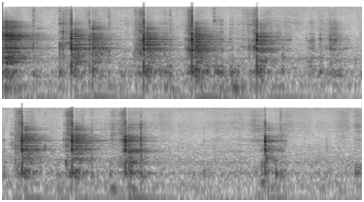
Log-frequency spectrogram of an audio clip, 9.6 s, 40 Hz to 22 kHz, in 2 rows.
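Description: RIGSTYLE 8-inch chef knife slicing bell peppers on a wooden cutting board: a slow run of sharp knocks of the blade on the board, about one every half second to a second. The knocks stop about two-thirds of the way through, with one more near the end.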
